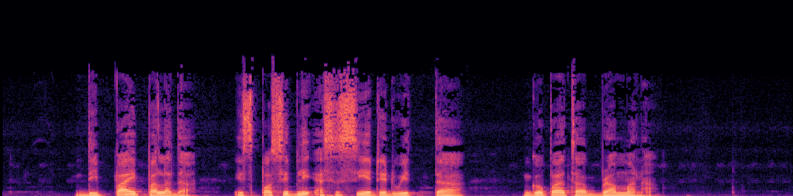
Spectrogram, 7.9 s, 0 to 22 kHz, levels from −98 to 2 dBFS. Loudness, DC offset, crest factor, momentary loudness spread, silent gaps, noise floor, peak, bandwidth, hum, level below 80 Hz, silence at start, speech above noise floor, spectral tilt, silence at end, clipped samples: -17 LUFS; under 0.1%; 14 dB; 11 LU; none; -67 dBFS; -2 dBFS; 14.5 kHz; none; -44 dBFS; 0.75 s; 51 dB; -5.5 dB/octave; 1.35 s; under 0.1%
